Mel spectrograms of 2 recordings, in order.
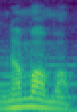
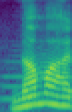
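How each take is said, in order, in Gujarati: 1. શબ્દનો અંત m અવાજથી થાય છે. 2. શબ્દનો અંત h અવાજથી થાય છે. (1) "નમમ નથી જોતું" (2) "ભૂલથી નમઃ બોલો"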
